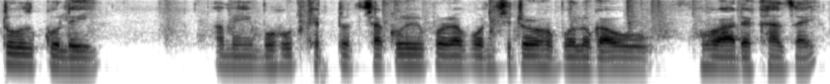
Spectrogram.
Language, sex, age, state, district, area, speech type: Assamese, male, 18-30, Assam, Majuli, urban, spontaneous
